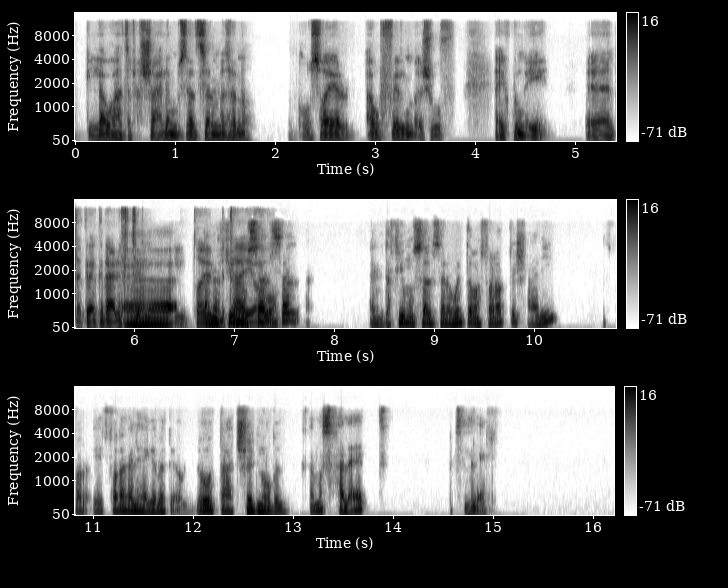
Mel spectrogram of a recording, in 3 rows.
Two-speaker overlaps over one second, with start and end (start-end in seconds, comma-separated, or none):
5.9-7.5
